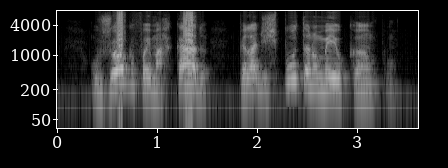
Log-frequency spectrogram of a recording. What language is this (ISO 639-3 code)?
por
